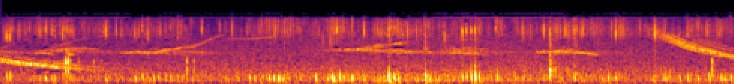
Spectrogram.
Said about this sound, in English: When I discovered Earth makes its own radio waves, I was amazed because I'm a nature enthusiast anyway, you know, always been interested in astronomy and science.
